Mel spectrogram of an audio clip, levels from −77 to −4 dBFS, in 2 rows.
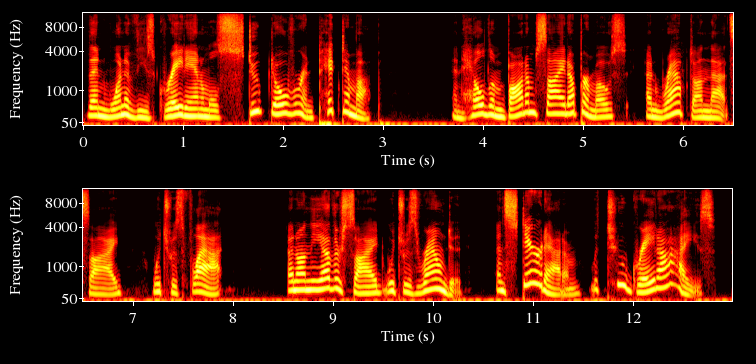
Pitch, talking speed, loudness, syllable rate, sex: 205 Hz, 195 wpm, -18 LUFS, 5.4 syllables/s, female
